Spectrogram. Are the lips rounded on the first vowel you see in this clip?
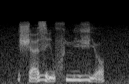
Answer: no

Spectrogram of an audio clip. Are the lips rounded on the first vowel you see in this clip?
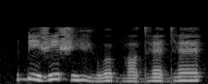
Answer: no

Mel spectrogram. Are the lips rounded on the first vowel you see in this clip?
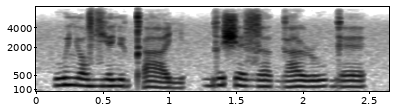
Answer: yes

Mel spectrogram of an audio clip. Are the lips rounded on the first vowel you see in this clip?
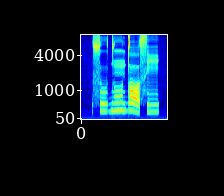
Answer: yes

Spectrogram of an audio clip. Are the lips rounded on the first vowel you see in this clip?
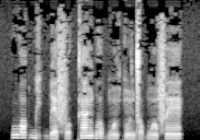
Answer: yes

